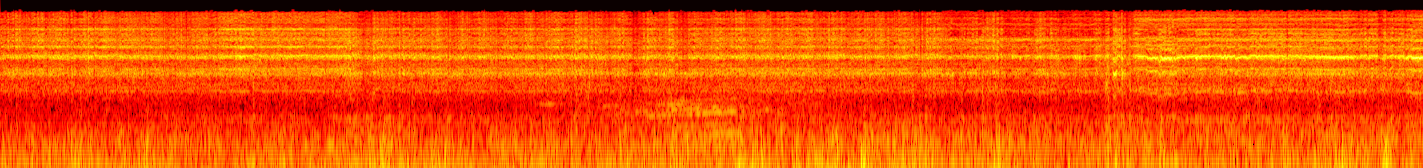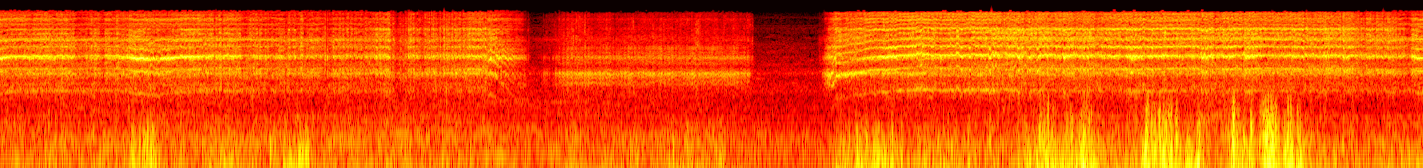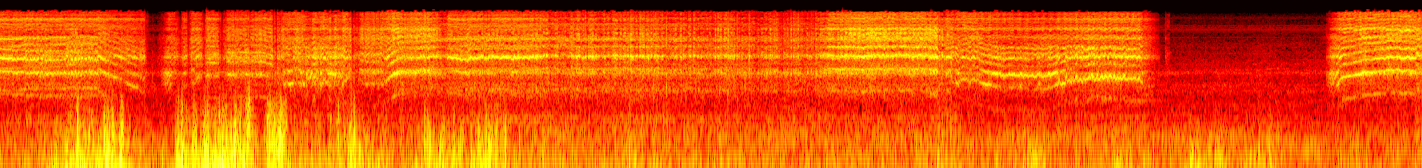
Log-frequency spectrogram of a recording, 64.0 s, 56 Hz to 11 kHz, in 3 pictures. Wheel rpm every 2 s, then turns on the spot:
170, 170, 170, 170, 170, 170, 170, 170, 170, 170, 170, 160, 160, 170, 80, 30, 20, 140, 170, 170, 170, 160, 70, 120, 140, 160, 160, 170, 140, 90, 10, 80.
30-32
